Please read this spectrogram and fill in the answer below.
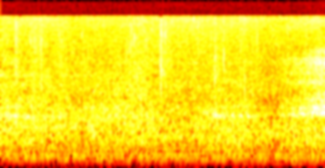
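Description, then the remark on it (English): A car drives past a pedestrian waiting at the roadside, with a steady, broad whooshing road noise that fills the whole stretch and swells slightly toward the end, with no voices. “Okay, just wait for this car to go past.”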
